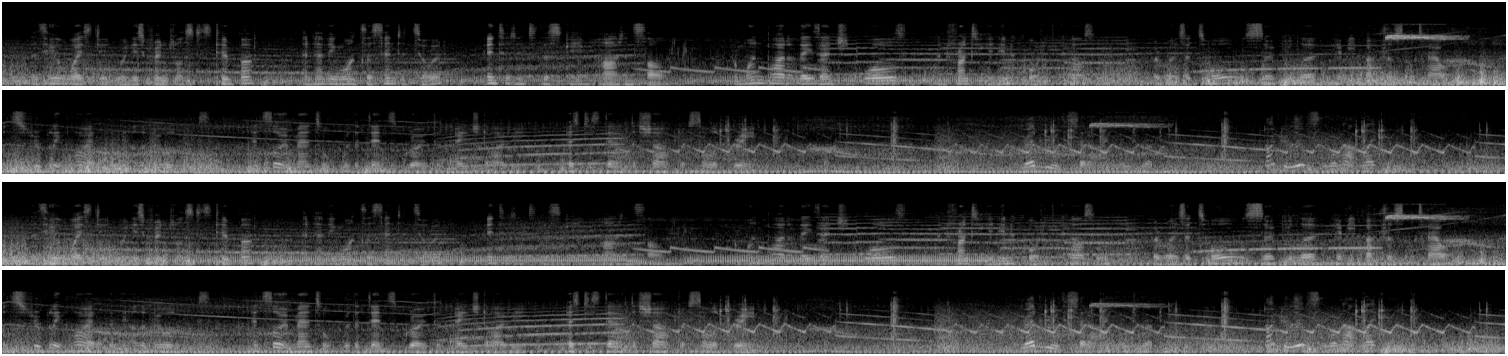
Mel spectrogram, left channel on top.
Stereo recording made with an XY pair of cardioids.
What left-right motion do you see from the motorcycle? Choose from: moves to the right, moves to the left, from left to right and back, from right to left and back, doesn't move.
moves to the left.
